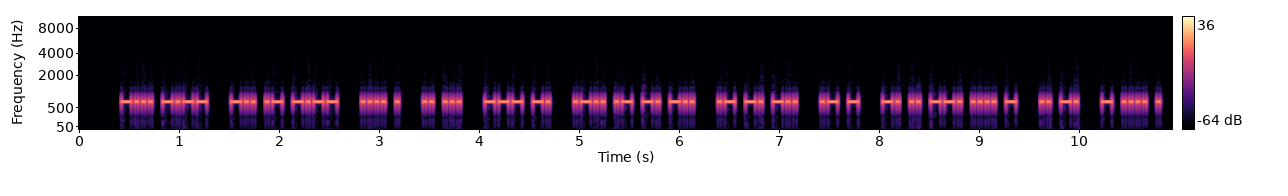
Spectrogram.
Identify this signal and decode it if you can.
Morse code, heard as a keyed tone, about 36 wpm, 700 Hz. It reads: BY DAY HE IS ON LAND AND AT NIGHT IN THE
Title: Sentences from Top 1000 Words - Review Part 1 - 35wpm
